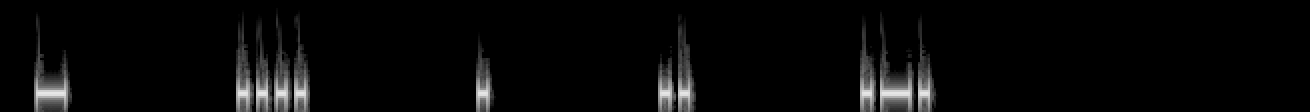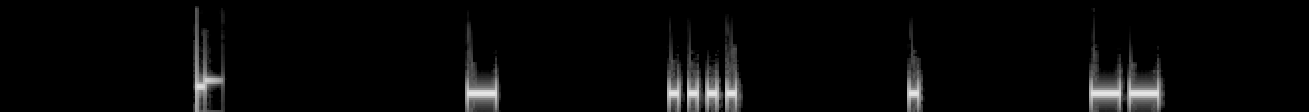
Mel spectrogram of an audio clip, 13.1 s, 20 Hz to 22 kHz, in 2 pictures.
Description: Morse code, heard as a keyed tone, about 25 wpm, spaced as for 9 wpm, 700 Hz. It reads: THEIR THEM
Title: 6x Character Spacing - Top 100 Words - 25wpm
